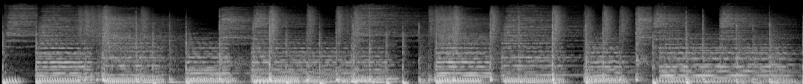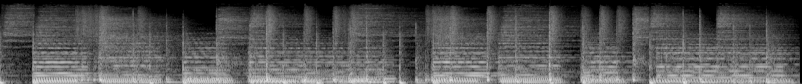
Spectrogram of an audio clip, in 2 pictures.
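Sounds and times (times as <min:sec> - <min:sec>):
SynthAxe guitar synthesizer: 0:00.4 - 0:16.0.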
